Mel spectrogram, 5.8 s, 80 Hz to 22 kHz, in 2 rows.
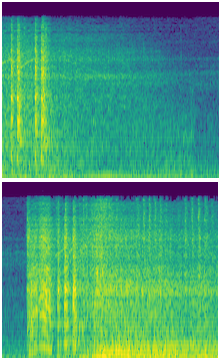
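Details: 4WD after new fuel pump, filter and added inline filter: clicky cranking stalls into a silent pause, then the engine finally catches and settles; extended cranking while fuel slowly reaches the engine.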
